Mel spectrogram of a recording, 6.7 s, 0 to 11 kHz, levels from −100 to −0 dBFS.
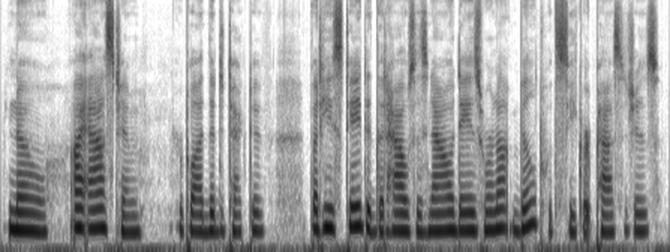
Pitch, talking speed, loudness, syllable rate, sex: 200 Hz, 170 wpm, -17 LUFS, 5.7 syllables/s, female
